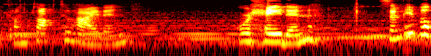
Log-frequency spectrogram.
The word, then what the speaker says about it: Hayden: Some people call him Hiden, but I think his name's Hayden because it's spelled H A H A Y D E N. And not just H Y D E N. Yeah, Hayden, not Hiden.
